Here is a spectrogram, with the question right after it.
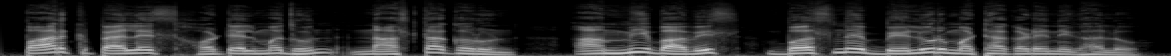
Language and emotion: Marathi, neutral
